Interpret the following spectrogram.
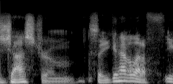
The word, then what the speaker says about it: Jastram: It's Jastram. So you can have you can have some flair in there, different pronunciations.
